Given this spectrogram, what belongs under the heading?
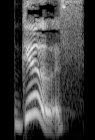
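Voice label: "goose", English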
